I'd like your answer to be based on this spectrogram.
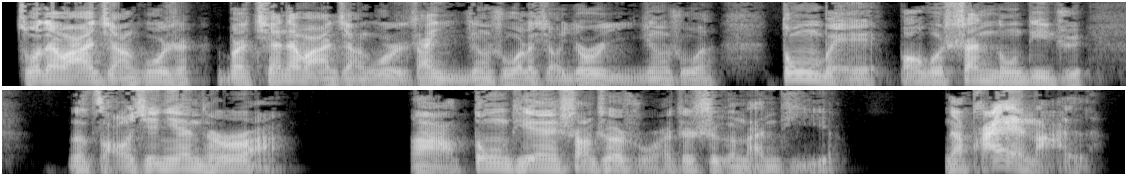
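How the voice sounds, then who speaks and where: A man telling a ghost story in an animated, colloquial way full of sound-effect words. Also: on the low side, brisk. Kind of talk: spoken ghost story narration.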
